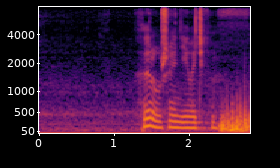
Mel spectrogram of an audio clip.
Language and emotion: Russian, positive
